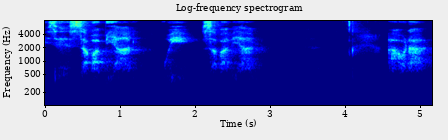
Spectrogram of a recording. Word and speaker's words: bien: Se escribe igual que en el español, pero se pronuncia bien.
